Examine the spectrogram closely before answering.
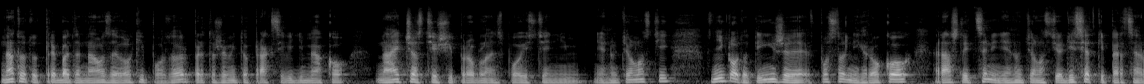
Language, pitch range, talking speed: Slovak, 90-110 Hz, 170 wpm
